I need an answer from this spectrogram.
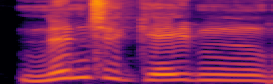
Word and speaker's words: Ninja Gaiden: I'm rejecting your reality and substituting it with my um Ninja Gayen for Ninja Gaiden for Sorry. Sorry. Sorry. You said it right the first time.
